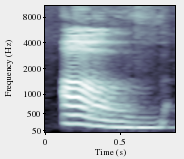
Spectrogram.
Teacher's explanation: Lembra sempre que OF, a gente vai pensar nele como um OV, embora esse O não seja um O totalmente definido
